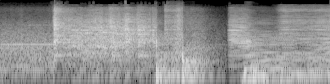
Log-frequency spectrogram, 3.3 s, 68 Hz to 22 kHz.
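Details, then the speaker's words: Freshly built V8 on first start with a reprogrammed stock ECU/PCM: wrong intake manifold (square port instead of cathedral port) caused a severe vacuum leak, so it flares hard and holds a loud high rev toward redline instead of idling. "so the engine had a severe uh vacuum leak and it decided as soon as you started the vehicle it wanted to go right up to redline which is a no bueno on a built engine"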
